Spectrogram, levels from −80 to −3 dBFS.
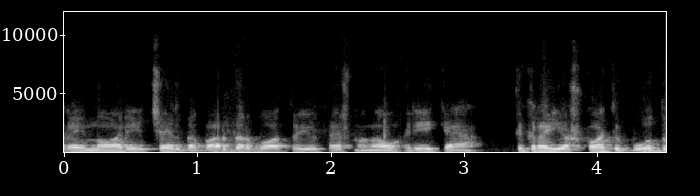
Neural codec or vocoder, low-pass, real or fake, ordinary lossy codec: none; 9.9 kHz; real; Opus, 24 kbps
